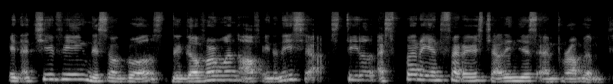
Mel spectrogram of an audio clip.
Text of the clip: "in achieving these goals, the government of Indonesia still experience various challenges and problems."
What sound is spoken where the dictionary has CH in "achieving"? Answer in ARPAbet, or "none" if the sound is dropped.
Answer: CH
